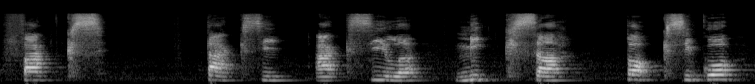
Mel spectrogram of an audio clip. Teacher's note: Esse X não tem som chiado. O som é duplo, é de KS. · Esse X, nas 5, tem duplo som. Esse X é pronunciado como um KS, né? Ks, né? 2 sons consonantais. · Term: dífono, som de KS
